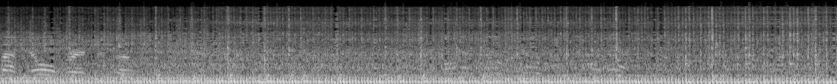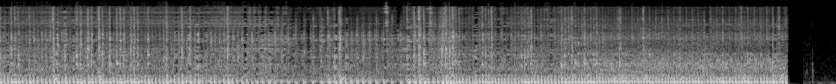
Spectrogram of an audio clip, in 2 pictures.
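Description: A small engine on a Ford Jubilee tractor runs steadily on full choke with poorly set carburettor, loud and close with a continuous chugging drone and a brief dip before it cuts off at the end.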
